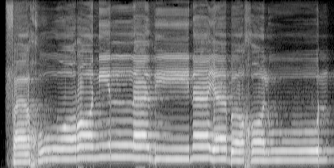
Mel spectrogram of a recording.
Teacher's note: huruf sebelumnya ro yang awalnya kita berhenti dipanjangkan, sekarang nggak boleh panjang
